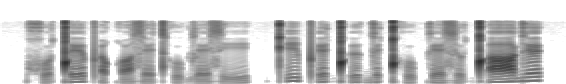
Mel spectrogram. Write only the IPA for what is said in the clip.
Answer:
χʷ ɤ˩ ǃ ɪː˧˥ pʼ ɪ˩ qʷ a˩ z e˩ tʰ u˩ ɡ l e˩ z i˩˧ | kʼ i˥ pʼ ɪ˧˥ ǃʼ ɨ˧ ɡ ɪ˧˥ ǃʰ u˩˧ k e˧ z ɯ˩ ǃʼ aː˧˥ ɡ ɪ˥

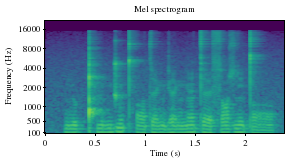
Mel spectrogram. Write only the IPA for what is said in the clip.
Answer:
n o˧ ǃʰ ɯ˧ n d͡ʒ ũ˦ t̪ʰ ɑ̃˨ t æ˧ ŋ ɡ æ˧ ŋ ɡ æ̃˦ t æ˨ s ɑ˧ ɮ ẽ˦˨ t̪ ɑ̃˨

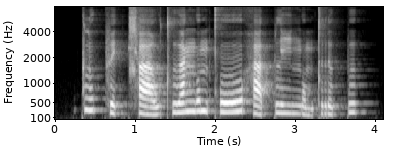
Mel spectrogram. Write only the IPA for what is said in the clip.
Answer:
k l u˥˩ k̚ f e˨˩ k̚ t͡ɕʰ aː˩˦ w tʰ ɯ˦˥ a̯ ŋ o˥˩ m kʰ oː˦˥ h a˨˩ t̚ p l iː˧ ŋ o˨˩ m t r ɯ˨˩ k̚ p ɯ˥˩ k̚

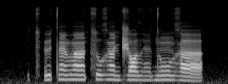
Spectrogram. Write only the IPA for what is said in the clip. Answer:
t͡sʼ ʏ t æ̃ β ã t͡s o ɣ ã d͡ʒ ɒ ð æ̤ d õ ɣ a

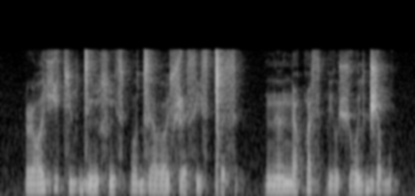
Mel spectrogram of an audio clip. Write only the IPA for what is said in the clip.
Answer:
ɭ ɔ ə̯ ç i t͡s y ʎ d͡z ĩ ɬ ĩ s p o d͡z i lˠ y s ɭ ə s i s ǀ ə s | n ə̃ n ɪ qʷ i s p ɪ ʊ̯ ʃ o lʲ d͡ʒ ʌ b

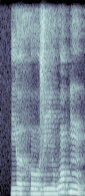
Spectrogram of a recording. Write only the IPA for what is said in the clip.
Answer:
j ə˨ h oː˨ z iː˨ w ɔ˦ ɡ͡b ũ˦˨

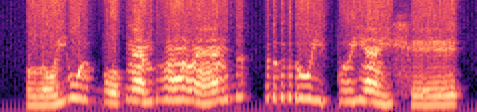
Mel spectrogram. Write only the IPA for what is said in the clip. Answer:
l o˩˥ j w ɯ˩˧ ɠ o˩˥ ɠ ɛ̃˩˥ b l õ˦ l ɛ̃˩˥ ɡ | r u˥˨ j p ɯ˦ j ɛ̃˧˩˧ j x e˩˧

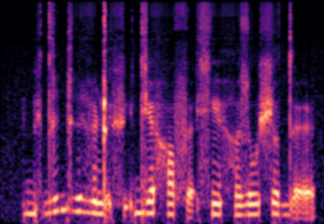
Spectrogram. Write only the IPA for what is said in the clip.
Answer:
bʲ ɛ̰ d̪ i ɡʱ i ɦ ɛ̃ ɖ ɛ̰ fʲ ɛ̰ dʲ æ h ɒ f ɛ̰ sʲ ɛ̃ h ə z u ʃ ə d̪ ɛ̰

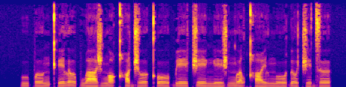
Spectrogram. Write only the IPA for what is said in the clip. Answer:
u˨˩˦ p ɤː˨˩˦ ŋ kʼ e˨˥ l ɤː˥˨ p w aː˨ ʒ ŋ ɔ˥˨ qʰ ə˥˨ d͡ʒ ɤː˨˥ kʼ oː˥˨ ɓ eː˥ t͡ʃ eː˥˨ ŋ eː˨˩˦ ʒ ŋ͡m ɤ˥˨ l qʰ eː˨˩˦ l ŋ oː˨˥ ɗ ɤ˥˨ t͡ʃ e˨˩˦ d͡z əː˥

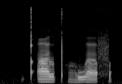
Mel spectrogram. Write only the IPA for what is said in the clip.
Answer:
qʼ ʌ l pʰ ɔ̤ w ʌ f

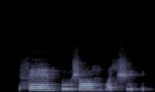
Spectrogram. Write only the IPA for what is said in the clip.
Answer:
f ɛː m ʔ u ʃ ɔː m b ɔ ç ʃ y ʔ

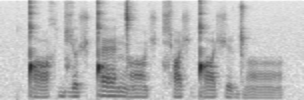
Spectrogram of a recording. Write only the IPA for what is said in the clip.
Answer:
ŋ͡ǃ ɑː˨ x d͡ʑ œ˦˨ ʃ ǃ æ˦ ŋ͡ǀ ɑ̃ː˦ ʃ t͡ɕʰ ɑ˦ ʃ ŋ͡ǃ ɑː˦ ʃ e˦ ɖ͡ʐ ɑ̃ː˨

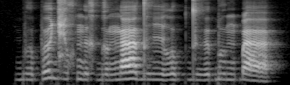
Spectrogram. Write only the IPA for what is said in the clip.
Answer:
bʱ ø p ø d͡ʑ o x ŋ e x ɡ ø ŋ æ dʱ i l u p dʱ y ɓ ɯ ŋ ɓ æ

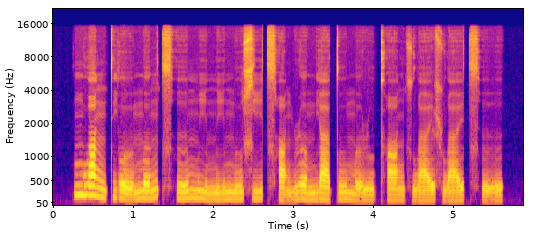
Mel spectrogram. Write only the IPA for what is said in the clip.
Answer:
n̪ w ɑ˥˩ ŋ t̪ j o̰˨˩ ʊ̯ n̪ ɤ˧˥ ŋ t͡sʰ ɹ̩˧˥ m i˥˩ n̪ i˧˥ n̪ u˧˥ ɕ i˧˥ t͡sʰ ɑ̰˨˩ ŋ ɻ ɤ˥˧ n̪ j ä˥˩ t̪ u˥ m ɤ̰˨˩ ɻ u˧˥ kʰ ɑ˥ ŋ s w a˧˥ ɪ̯ ʂ w a˧˥ ɪ̯ t͡sʰ ɹ̩˨˩˦

